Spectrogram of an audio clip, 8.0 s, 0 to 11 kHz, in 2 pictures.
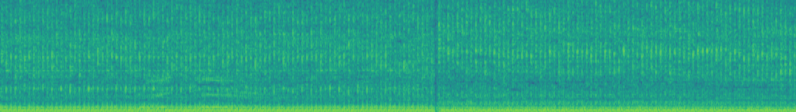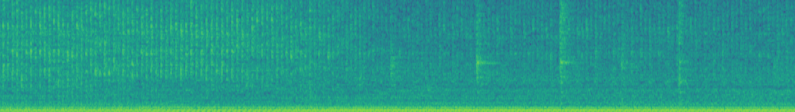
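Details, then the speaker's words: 2009 Toyota Prius, revved after replacing its stolen catalytic converter: rough raspy idle with a puffing, ticking chuff. Exhaust leak at the pipe joint, much better after adding a clamp. "and hit the gas okay there she goes sounds like there's a leak already"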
